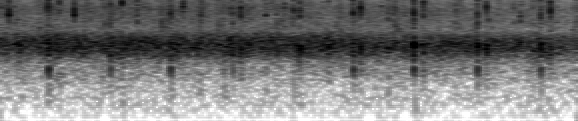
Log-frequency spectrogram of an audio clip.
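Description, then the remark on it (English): Steady applause from an audience, a dense wash of many hands clapping at a constant level with a few sharper claps popping out, and no voices over it. “Now, some of you aren't clapping, but maybe you'll clap at this.”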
